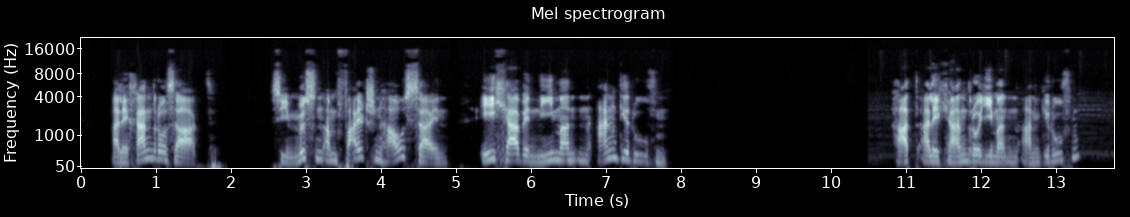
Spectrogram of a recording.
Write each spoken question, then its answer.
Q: Hat Alejandro jemanden angerufen?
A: Nein, das hat er nicht. Alejandro hat niemanden angerufen.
